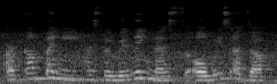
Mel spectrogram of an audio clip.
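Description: A fairly high-pitched woman's voice at a fairly quick pace, with ordinary pitch variation and noticeable background noise. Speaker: student presenter. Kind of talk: class presentation.

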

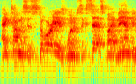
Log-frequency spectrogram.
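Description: A man is speaking with audible room echo. Light background noise is present. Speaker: event host introducing the guest speaker. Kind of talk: formal speaker introduction. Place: hall.

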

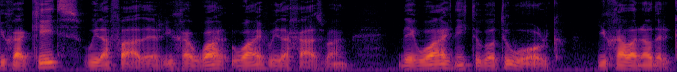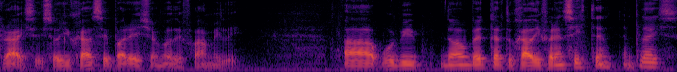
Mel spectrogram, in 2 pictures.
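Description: At a moderate pace, a man speaks with a very deep, low pitch and ordinary pitch variation. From Argentina. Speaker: community center executive director. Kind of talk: oral history interview answer. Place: studio.

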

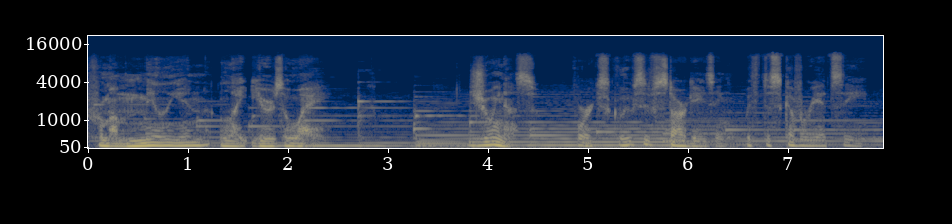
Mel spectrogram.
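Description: A man with an American accent speaks at a very slow pace in a dry sound with no echo, over loud background music. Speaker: voice actor. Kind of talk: TV commercial read. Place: studio. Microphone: studio mic.

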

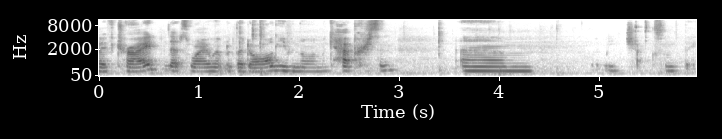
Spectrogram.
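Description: Somewhat breathy and fairly high-pitched, a woman speaks at a moderate pace with monotone, flat intonation. Her speech has long, frequent pauses. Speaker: YouTuber showing her game server. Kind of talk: video game walkthrough. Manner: halting, many fillers; casual.

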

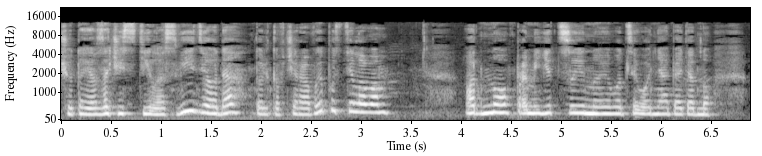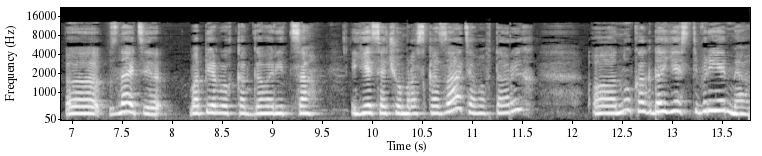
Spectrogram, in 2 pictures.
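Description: A woman with a high pitch and a dark, mellow tone speaks at a moderate pace. She uses ordinary pitch variation and long, frequent pauses. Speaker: vlogger. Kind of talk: casual vlog chat. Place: beach. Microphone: phone near.

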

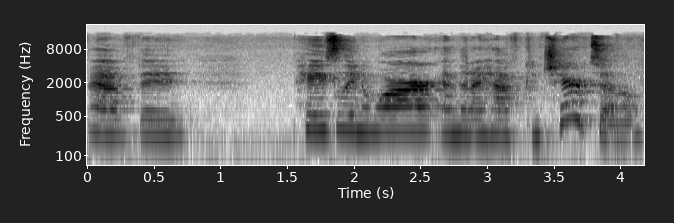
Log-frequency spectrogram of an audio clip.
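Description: A woman's fairly high voice with audible room echo and light background noise. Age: 50s. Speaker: lifestyle video creator. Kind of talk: casual show-and-tell tutorial. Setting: home video recording. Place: home room. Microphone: phone near.

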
